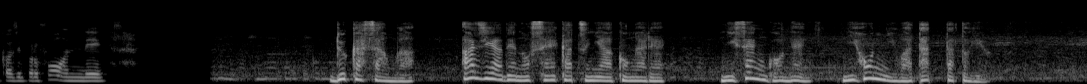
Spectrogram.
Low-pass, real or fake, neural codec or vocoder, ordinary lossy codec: none; real; none; none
